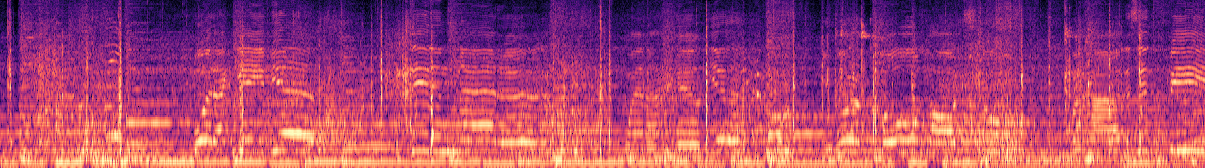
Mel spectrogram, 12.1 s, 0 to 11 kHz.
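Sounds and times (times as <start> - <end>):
skateboard wheels rolling on concrete: 0.0 - 12.0
song with singing and bass: 1.0 - 12.0
skateboard clacks: 2.1 - 12.0.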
